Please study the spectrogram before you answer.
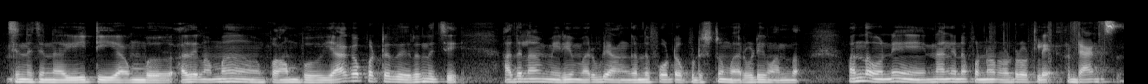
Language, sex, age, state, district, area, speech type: Tamil, male, 18-30, Tamil Nadu, Kallakurichi, urban, spontaneous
